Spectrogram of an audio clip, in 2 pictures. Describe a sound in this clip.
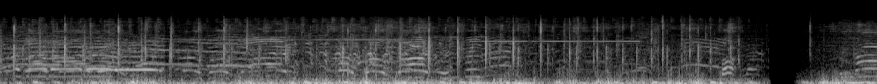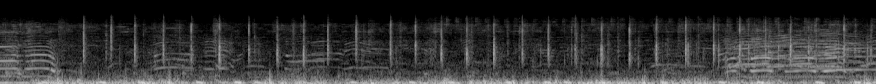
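Spectators clap their hands rapidly.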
